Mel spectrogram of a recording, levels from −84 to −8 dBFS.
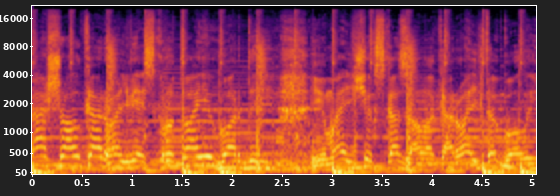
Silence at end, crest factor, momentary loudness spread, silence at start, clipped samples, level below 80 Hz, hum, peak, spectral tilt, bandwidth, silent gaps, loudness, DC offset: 0 s; 14 dB; 2 LU; 0 s; under 0.1%; -22 dBFS; none; 0 dBFS; -4 dB/octave; over 20 kHz; none; -14 LUFS; under 0.1%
